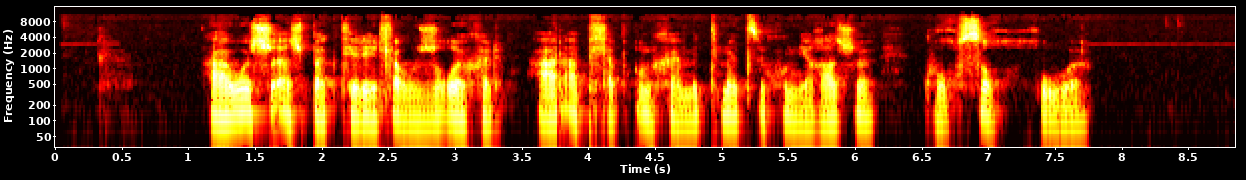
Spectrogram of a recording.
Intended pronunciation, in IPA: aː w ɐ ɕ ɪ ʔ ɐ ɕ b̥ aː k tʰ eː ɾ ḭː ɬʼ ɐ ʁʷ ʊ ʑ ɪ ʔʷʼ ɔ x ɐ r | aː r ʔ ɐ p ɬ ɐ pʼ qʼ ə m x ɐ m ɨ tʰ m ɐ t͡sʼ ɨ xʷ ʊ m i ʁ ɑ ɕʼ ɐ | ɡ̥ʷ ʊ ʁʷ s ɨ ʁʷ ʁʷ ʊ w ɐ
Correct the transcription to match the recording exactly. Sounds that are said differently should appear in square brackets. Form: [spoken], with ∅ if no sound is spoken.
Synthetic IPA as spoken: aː w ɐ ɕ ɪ ʔ ɐ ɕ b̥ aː k tʰ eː ɾ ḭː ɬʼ ɐ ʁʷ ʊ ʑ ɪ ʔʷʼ ɔ x ɐ r | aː r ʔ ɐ p ɬ ɐ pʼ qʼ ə m x ɐ m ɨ tʰ m ɐ t͡sʼ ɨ xʷ ʊ m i ʁ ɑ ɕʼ ɐ | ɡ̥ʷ ʊ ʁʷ s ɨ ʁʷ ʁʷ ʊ w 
